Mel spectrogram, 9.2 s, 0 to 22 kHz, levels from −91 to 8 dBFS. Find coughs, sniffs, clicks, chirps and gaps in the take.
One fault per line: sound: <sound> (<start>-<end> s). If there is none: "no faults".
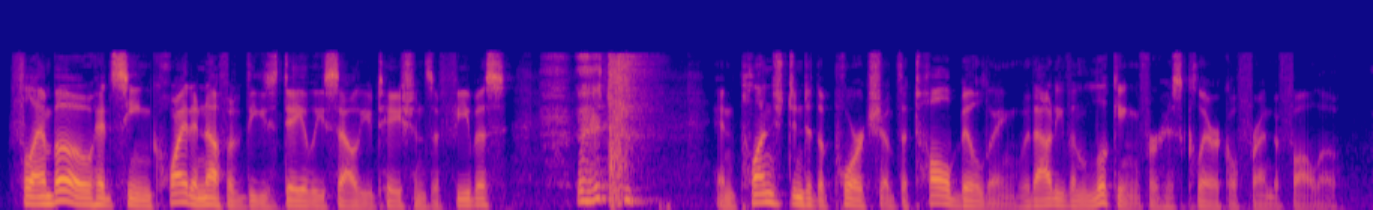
sound: sneeze (3.6-4.5 s)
